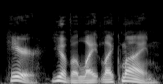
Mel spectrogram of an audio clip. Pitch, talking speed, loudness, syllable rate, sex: 115 Hz, 260 wpm, -16 LUFS, 5.4 syllables/s, male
